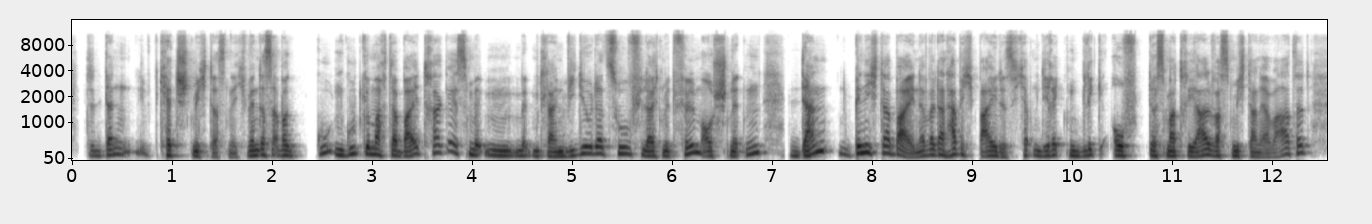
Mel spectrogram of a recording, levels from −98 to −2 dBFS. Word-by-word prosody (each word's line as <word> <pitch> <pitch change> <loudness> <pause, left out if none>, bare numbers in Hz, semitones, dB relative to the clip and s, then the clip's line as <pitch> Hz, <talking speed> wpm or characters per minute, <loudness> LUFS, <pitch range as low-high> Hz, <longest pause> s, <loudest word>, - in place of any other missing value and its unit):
d 125 - -7
dann 160 - -4
catcht 130 -2 0
mich 115 - 0
das 95 - -7
nicht. 90 0 -9
Wenn 125 +2 +2
das 145 - 0
aber 125 -2 -1 0.2
gu 195 +6 -3
'n 135 -2 0
gut 170 +4 -2
gemachter 150 -5 +3
Beitrag 190 - 0
ist 210 -8 -3
mitm 125 -4 +1
mitm 120 -1 -1
kleinen 110 -1 +1
Video 170 +9 +1
dazu, 175 -1 +1
vielleicht 125 -6 0
mit 120 - -1
Filmausschnitten, 165 - 0 0.2
dann 220 - +3
bin 180 +4 +3
ich 200 0 +2
dabei, 180 - +2
ne? 120 +7 -2
Weil 145 - +2
dann 145 -1 +1
habe 155 +1 +2
ich 135 - -7
beides. 110 -3 0
Ich - - -11
habe 130 - -6
'n 120 - -1
direkten 125 -1 -1
Blick 140 +3 -3
auf 125 -1 +2
das 125 -3 0
Material, 120 +3 +2
was 120 - -1
mich 120 -1 0
dann 105 -3 -3
erwartet, 160 - -4
130 Hz, 215 wpm, -23 LUFS, 120-170 Hz, 0.2 s, gemachter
